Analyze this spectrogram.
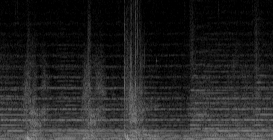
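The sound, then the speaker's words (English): Kicks landing on someone in a fight: a few heavy, sharp thwacking impacts with punchy low thuds, heard over a steady tonal background without talking. “Oh, nice kick. His ancestors felt that one.”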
